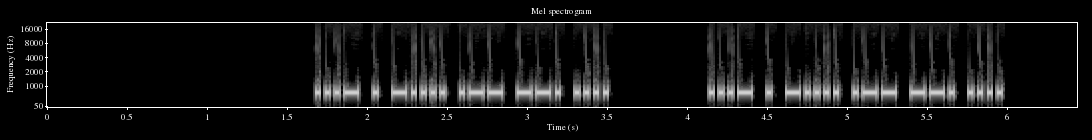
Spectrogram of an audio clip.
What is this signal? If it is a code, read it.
Morse code, heard as a keyed tone, about 40 wpm, 700 Hz. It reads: VE6WGH VE6WGH
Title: DXCC-100 Call Signs - 6 Characters - Repeated 2x - 40wpm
